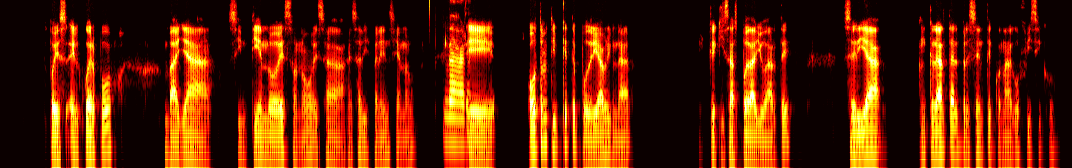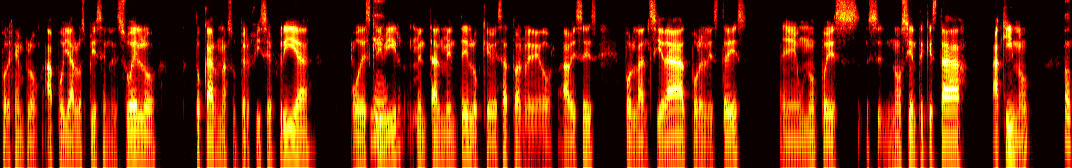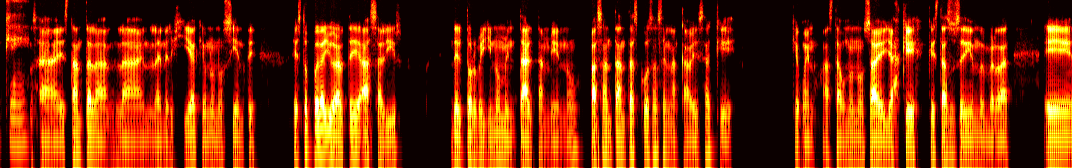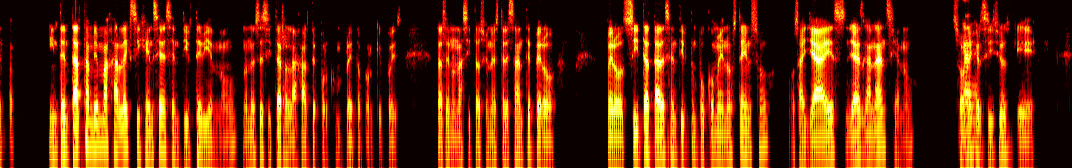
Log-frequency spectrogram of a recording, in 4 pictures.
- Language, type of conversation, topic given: Spanish, advice, ¿Cómo puedo relajar el cuerpo y la mente rápidamente?
- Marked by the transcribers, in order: other noise; tapping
